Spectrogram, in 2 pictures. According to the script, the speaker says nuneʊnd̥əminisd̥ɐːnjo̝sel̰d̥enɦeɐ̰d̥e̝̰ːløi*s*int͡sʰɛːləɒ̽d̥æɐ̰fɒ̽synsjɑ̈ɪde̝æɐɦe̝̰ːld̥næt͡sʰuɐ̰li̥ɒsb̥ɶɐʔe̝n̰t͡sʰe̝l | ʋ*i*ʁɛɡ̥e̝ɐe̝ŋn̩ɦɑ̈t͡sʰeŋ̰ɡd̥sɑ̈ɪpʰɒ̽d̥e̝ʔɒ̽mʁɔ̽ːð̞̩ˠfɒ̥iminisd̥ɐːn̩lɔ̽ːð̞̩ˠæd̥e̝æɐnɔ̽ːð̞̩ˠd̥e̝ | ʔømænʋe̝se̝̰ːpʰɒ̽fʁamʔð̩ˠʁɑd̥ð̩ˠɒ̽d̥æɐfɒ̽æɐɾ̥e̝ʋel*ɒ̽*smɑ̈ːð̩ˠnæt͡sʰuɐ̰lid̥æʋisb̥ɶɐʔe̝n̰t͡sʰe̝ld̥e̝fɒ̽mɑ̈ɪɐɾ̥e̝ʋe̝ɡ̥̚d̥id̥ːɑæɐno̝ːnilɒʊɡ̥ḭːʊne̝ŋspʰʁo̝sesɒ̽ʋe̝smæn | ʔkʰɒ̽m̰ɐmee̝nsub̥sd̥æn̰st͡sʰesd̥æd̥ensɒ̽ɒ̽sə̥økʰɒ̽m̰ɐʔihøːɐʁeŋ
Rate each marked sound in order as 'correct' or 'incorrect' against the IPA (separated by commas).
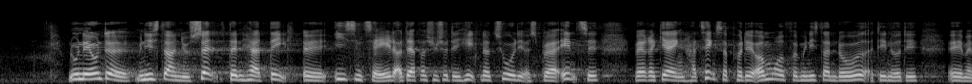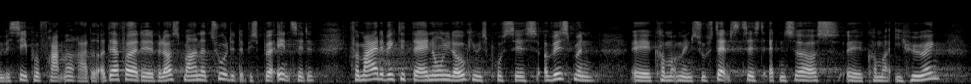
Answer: correct, incorrect, correct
